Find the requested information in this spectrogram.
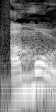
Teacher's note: So meaning that the nekudah that really is the pronunciation of the mem, because the O in Amor is really a vowel attached to the mem, you don't hear the Vav in there at all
